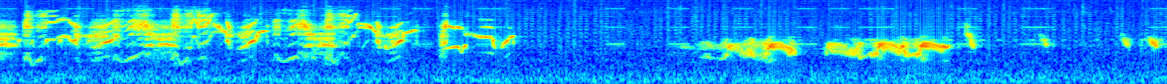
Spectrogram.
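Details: Quail, called a queen quail, recorded for use as a ringtone: rapid chattering chirps for two seconds, a short pause, then lower, squeaky twittering phrases and a few clipped notes.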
